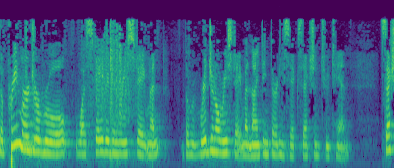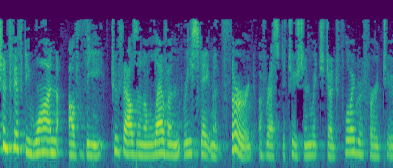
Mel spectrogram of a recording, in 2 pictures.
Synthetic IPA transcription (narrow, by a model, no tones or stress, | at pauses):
ðɨpʰɹ̥imɜ˞d͡ʒə˞ɹulˠwʌz̥steɪɾɨɾɨ̃nɹisteɪt̚mɨ̃n | ðiə˞ɪd͡ʒɨnl̩ˠɹisteɪt̚mɨ̃nnãɪ̃ntĩnθɜ˞ɾisɪksɛkʃɨ̃n̩tʰʉtʰɛ̰̃n | sɛkʃɨ̃nfɪftiwʌ̃nʔʌvðɨtʰʉθaʊzə̃nəlɛvə̃nɹisteɪt̚mɨ̃nθɜ˞ɾʌvɹɛstɨtʰʉʃɨ̃nwɨt͡ʃd̥ʒ̥ʌd͡ʒʒ̥flɔɪd̚ɹɨfɜ˞d̚tʰɨ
